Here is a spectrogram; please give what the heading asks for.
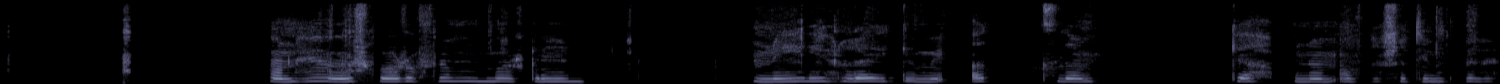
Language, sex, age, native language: Icelandic, female, 18-19, Icelandic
